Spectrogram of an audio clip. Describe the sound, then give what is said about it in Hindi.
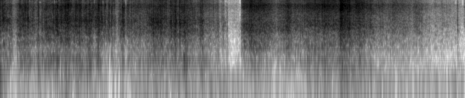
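Old plastic litter, including bottles, crinkles and crunches continuously as it is crumpled and gathered up to clean the place, with a brief pause partway through before the rustling resumes. “कागज का नहीं नाम हमें प्लास्टिक है नुकसान पहुँचाता है इससे लेते हैं तो वगैरह बोटल वगैरह बहुत कुछ ऐसा पड़ा हुआ है इसके कारण यहाँ पे प्रदूषण फैल सकता है इसको देख सकते हो काफ़ी जुना और पुराना प्लास्टिक है”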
